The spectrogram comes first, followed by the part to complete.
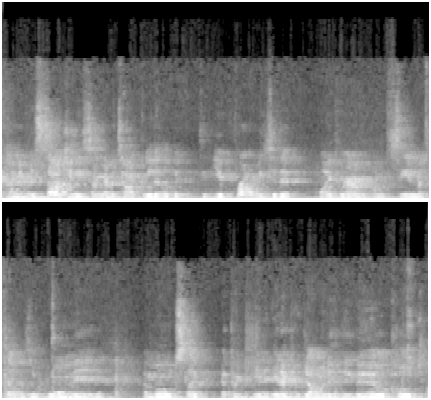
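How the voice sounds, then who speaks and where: Young woman, guest speaker, loose filler-heavy chat; mic distant in a very echoey, noisy room. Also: medium pitch. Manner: conversational, frequent fillers. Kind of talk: casual talk to a student group. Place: university room.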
